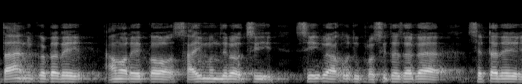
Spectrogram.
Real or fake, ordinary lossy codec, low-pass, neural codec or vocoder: fake; none; 7.2 kHz; codec, 16 kHz, 4 kbps, FunCodec, trained on LibriTTS, 50 frames a second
